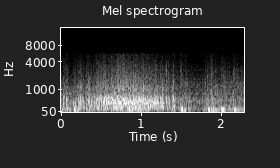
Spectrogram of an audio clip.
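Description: A dense barrage of bangs and crackling. The bangs come in rapid succession and swell to their loudest about a second in.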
